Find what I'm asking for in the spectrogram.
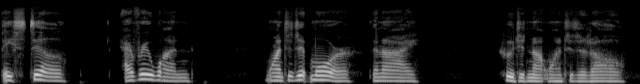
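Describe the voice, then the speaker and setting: A woman poet reciting her poem in a slow, deliberate way. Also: low-pitched, steady tone, dark tone, no echo, studio quality. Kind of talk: poetry reading.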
